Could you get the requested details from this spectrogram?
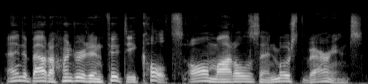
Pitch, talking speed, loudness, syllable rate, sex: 130 Hz, 195 wpm, -16 LUFS, 4.8 syllables/s, male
